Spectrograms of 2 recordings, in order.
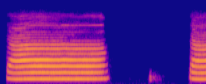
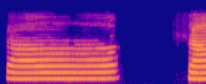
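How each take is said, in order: The two takes are said the same way.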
